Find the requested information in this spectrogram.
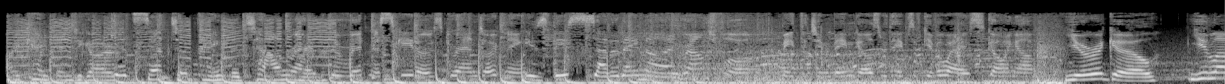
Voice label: female talent retail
